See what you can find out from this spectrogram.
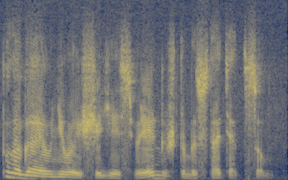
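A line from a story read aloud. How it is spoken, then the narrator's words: Dry remark. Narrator (Russian): сухо заметила Сар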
